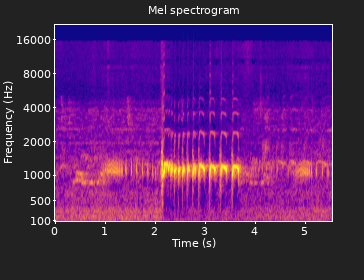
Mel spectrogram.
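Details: Local zebra dove in full song, kept as a lure to provoke rivals into calling. A faint soft coo leads into a loud burst of about ten clipped, stuttering notes, then fades back to quiet cooing.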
